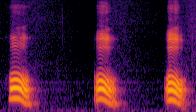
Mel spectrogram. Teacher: O o o ela é uma vogal posterior. A língua vai estar mais posteriorizada, assim como na vogal U. · O nível de abertura dessa vogal já é meio fechada. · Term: Vogal o, Vogal O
